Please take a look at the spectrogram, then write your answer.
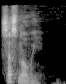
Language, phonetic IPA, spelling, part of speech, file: Russian, [sɐsˈnovɨj], сосновый, adjective, Ru-сосновый.ogg
- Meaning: pine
